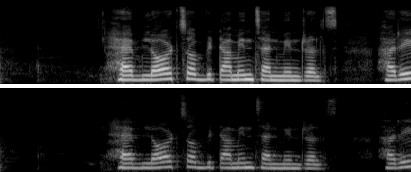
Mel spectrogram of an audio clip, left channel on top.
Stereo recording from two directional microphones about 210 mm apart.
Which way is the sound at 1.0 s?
50° left (ahead or behind).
